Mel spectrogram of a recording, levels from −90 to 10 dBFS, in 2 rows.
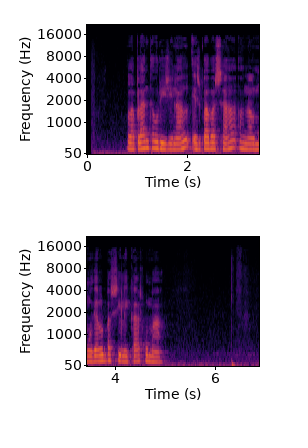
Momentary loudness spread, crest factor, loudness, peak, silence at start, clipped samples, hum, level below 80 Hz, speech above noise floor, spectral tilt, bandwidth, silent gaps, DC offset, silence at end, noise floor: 9 LU; 16 dB; -29 LUFS; -14 dBFS; 0.8 s; under 0.1%; none; -54 dBFS; 28 dB; -6 dB/octave; 15.5 kHz; none; under 0.1%; 0.45 s; -57 dBFS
